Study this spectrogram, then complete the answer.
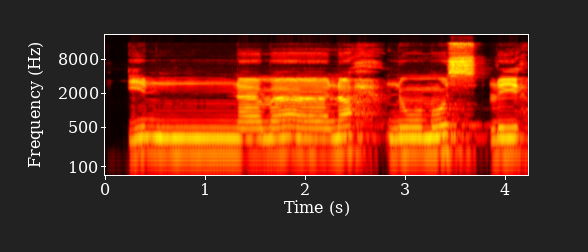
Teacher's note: Jangan sekedar inna. Harus ada dengungnya. Nah, ditekan kemudian didengungkan.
